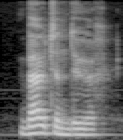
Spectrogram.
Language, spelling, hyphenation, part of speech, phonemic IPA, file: Dutch, buitendeur, bui‧ten‧deur, noun, /ˈbœy̯.tə(n)ˌdøːr/, Nl-buitendeur.ogg
- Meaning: exterior door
